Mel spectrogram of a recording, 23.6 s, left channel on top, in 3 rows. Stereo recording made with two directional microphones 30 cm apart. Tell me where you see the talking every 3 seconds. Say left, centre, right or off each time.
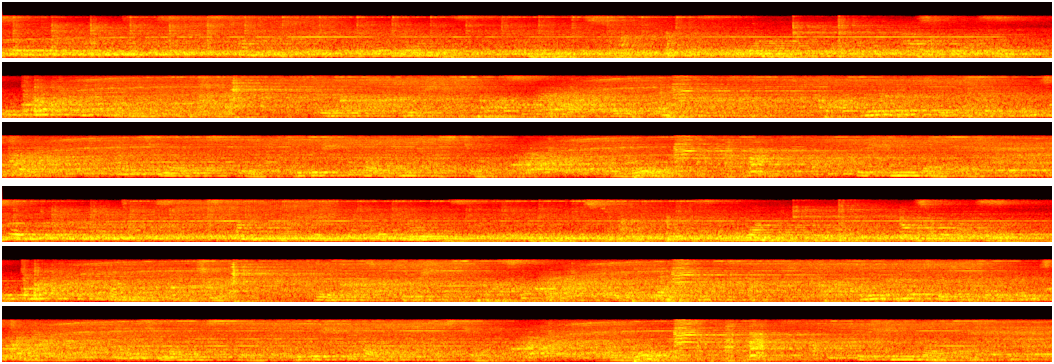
right, right, right, right, right, centre, centre, centre.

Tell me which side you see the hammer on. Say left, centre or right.
left.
